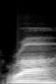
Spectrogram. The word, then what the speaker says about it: Ra: Coptic recognized as the symbol for the sun pronounced rah in ancient Egyptian.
